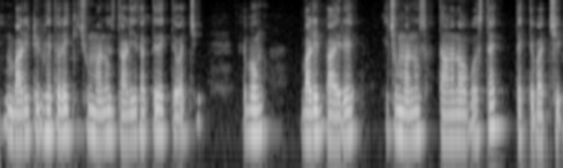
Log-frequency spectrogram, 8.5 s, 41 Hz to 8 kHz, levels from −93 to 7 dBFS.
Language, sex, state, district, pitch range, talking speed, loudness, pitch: Bengali, male, West Bengal, Jalpaiguri, 115-140 Hz, 120 wpm, -21 LUFS, 125 Hz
